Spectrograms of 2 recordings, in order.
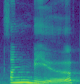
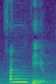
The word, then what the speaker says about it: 쌍비읍: ¿Y cuál es su sonido? El sonido P. ¿Cómo va a sonar entonces? Va a sonar como pa, pe, pi, po. Ese es su sonido. 쌍비읍.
